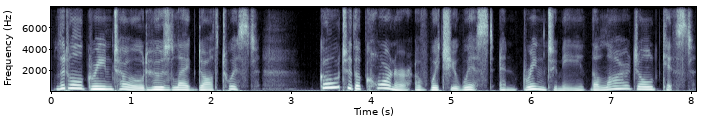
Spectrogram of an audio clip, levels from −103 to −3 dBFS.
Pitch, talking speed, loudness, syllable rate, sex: 215 Hz, 170 wpm, -17 LUFS, 3.8 syllables/s, female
